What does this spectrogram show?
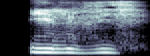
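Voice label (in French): "il vit", French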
